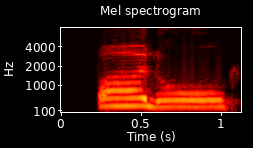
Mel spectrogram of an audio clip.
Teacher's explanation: قالو قاف ہیوی، لو باریک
